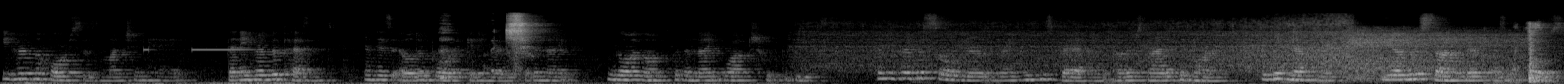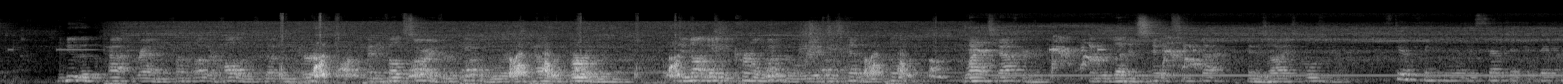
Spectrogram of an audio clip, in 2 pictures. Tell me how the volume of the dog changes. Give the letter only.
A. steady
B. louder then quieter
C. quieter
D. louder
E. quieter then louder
C.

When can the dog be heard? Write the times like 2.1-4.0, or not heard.
18.4-27.8.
